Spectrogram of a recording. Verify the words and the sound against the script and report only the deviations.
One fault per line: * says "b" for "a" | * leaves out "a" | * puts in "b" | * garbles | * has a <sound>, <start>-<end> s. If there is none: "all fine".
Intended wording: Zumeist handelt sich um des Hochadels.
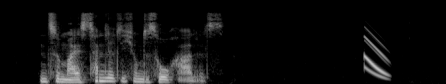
* has a chirp, 3.6-3.9 s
